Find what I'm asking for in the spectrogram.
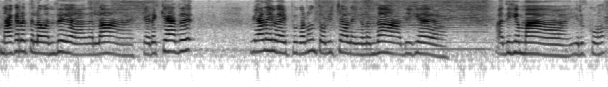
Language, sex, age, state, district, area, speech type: Tamil, female, 45-60, Tamil Nadu, Tiruchirappalli, rural, spontaneous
